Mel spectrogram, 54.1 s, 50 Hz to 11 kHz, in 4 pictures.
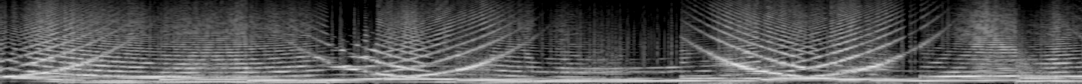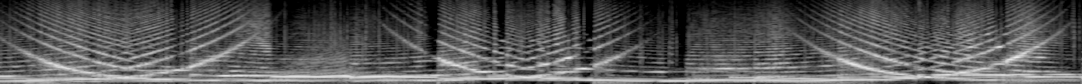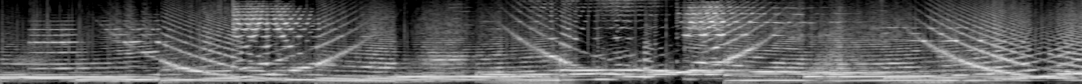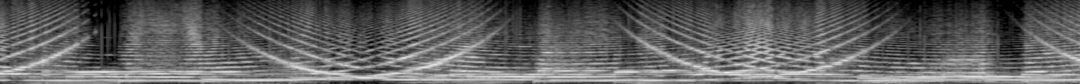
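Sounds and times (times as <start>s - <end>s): sweeping synthesizer glides: 30.0s - 31.2s.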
